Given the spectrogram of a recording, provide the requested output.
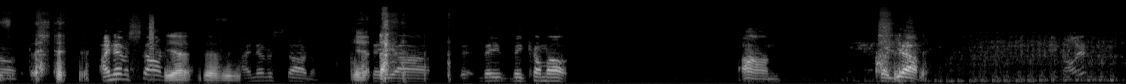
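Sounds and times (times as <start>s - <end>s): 
speech: 0.1s - 5.8s, 7.4s - 7.9s, 8.8s - 9.4s
motorcycle engine rumbling by: 8.5s - 11.2s.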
